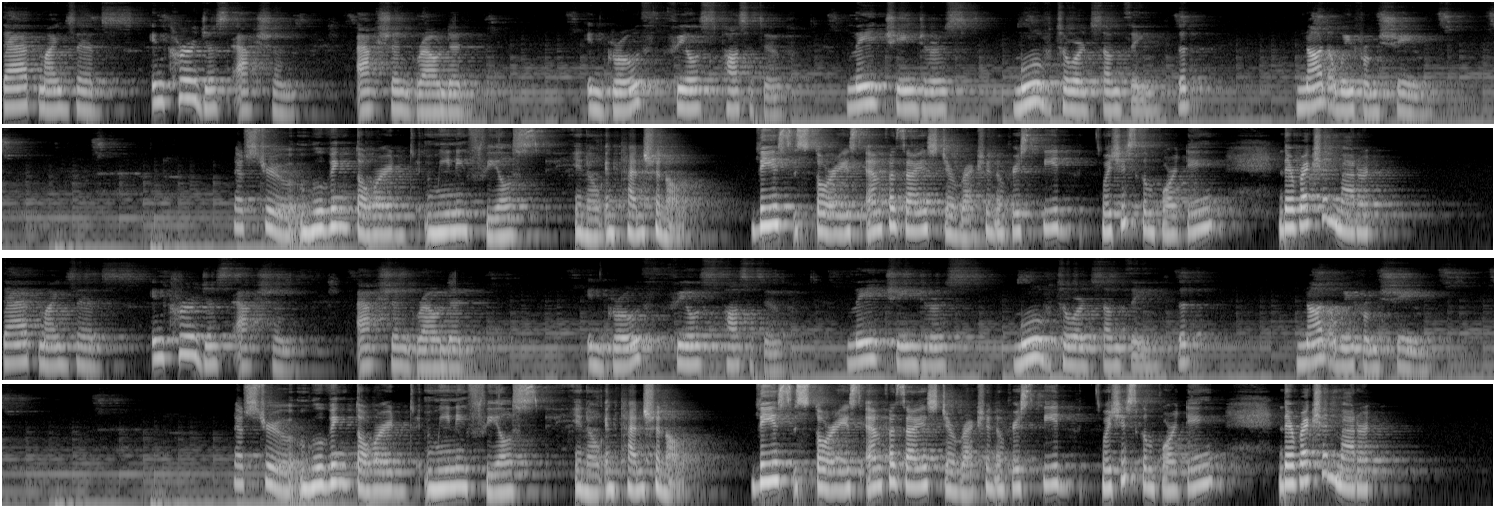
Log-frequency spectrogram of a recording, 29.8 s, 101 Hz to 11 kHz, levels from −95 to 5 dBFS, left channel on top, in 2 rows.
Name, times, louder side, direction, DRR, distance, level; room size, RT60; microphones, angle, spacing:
voice 1, 0.0-2.9 3.5-4.9 5.8-7.8 8.4-9.6 10.1-11.9 12.9-14.5 14.9-15.0 15.8-15.9, left 2 dB, 55° left, 9 dB, 1.2 m, -29 dB
sound 1, 3.9-18.9, equal, 20° left, 1.9 m, -43 dB
voice 2, 17.2-20.3 20.6-21.7 22.4-25.6 25.9-28.6, right 2 dB, 25° right, 9 dB, 1.6 m, -25 dB
27.5 x 26.5 x 5.7 m, 1.3 s
head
